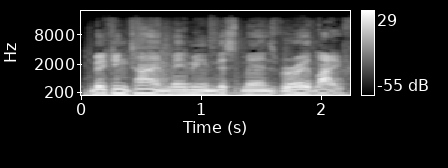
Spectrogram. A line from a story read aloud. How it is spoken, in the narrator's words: snapped again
